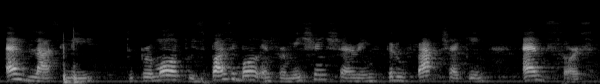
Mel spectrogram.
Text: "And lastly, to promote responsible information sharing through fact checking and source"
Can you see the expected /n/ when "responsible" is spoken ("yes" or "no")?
no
